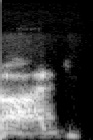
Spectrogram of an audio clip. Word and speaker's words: Odd: So I met her husband, Odd. which is spelled ODD.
